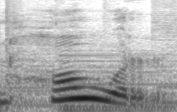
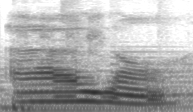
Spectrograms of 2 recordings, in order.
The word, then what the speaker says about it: hour: itu dibacakannya ini bukan dibacanya bukan hower kalau membaca bahasa Inggrisnya Bukan houria tapi hour ini dibacanya our our Nah karena bunyinya a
